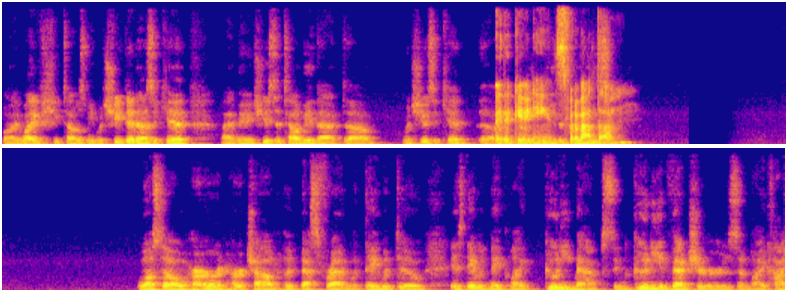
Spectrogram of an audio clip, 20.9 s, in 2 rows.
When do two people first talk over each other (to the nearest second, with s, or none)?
7 s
